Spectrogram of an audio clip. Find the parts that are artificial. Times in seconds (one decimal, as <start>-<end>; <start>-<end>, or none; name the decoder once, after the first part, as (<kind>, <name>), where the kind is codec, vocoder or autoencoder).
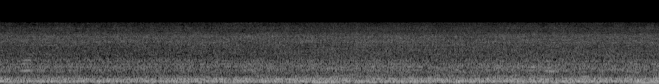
2.1-5.0 (autoencoder, DAC-VAE)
